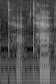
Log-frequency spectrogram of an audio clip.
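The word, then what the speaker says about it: Tapas: where's that posted on tap tap is i think how you pronounce it t-a-p-a-s and it's speaking around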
